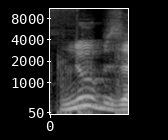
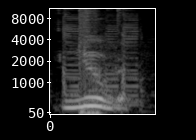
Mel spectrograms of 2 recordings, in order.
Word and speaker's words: Noob: Noobs avec une note de 7,5 sur 10. – Noobs. – Noob. – Oui, arrête de prononcer le S.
